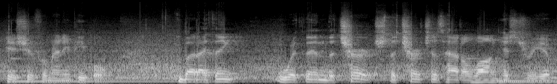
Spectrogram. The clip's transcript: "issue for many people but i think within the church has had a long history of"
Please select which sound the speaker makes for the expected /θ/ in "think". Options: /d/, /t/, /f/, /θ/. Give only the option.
/θ/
